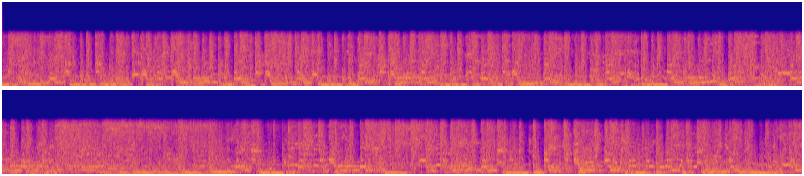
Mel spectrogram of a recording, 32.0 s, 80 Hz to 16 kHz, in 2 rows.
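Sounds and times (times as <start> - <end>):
repeating bass line: 8.8 - 21.7.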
